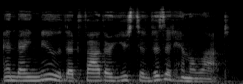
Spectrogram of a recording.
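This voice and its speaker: A woman reading the part of a quiet, thoughtful young boy mouse in a storybook, plain and reflective. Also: fairly low pitch, fairly quick, slight background noise, close to an everyday voice.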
